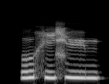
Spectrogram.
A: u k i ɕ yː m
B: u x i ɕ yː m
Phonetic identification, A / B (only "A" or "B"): B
